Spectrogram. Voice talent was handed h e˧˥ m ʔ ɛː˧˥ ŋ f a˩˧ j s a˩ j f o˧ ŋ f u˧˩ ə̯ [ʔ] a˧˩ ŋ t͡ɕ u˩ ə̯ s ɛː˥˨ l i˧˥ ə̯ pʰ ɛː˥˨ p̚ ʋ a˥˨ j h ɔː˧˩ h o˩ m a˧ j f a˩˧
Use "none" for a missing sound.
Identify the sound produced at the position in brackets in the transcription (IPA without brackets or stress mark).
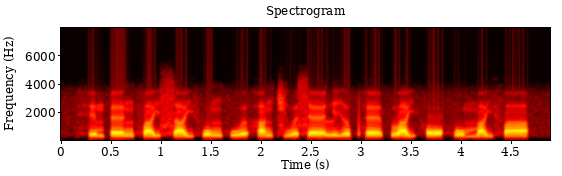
h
